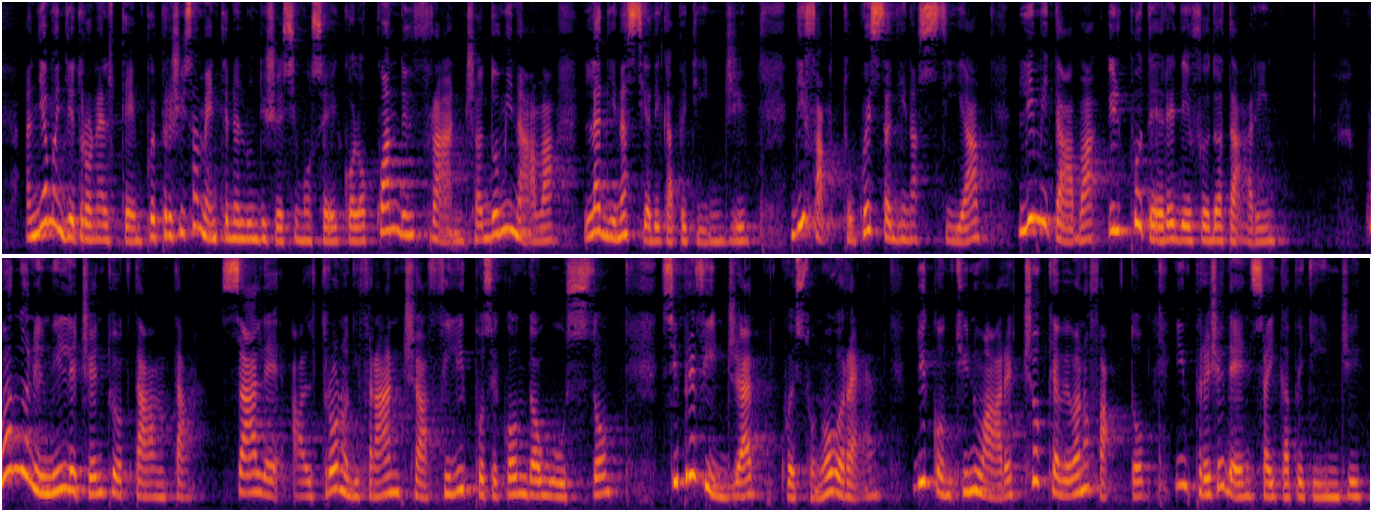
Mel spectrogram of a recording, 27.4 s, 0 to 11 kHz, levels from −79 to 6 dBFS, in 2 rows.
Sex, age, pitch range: female, 50-69, 185-275 Hz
